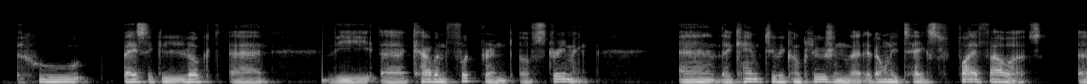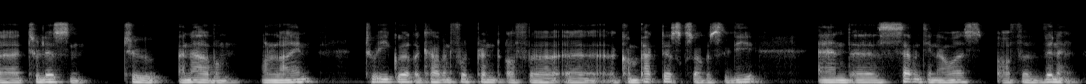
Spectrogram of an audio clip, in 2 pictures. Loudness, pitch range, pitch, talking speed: -22 LUFS, 95-110 Hz, 100 Hz, 140 wpm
